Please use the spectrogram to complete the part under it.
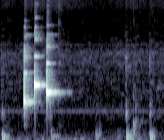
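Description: A phone plays a short three-note rising chime as it is put on charge, bright and clear, followed by a couple of soft low thumps.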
